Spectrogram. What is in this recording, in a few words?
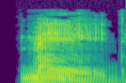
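"made", American English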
